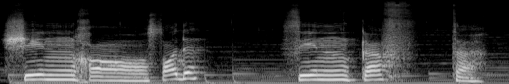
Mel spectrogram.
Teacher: Hams ada nafas atau angin ketika huruf ini diucapkan.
